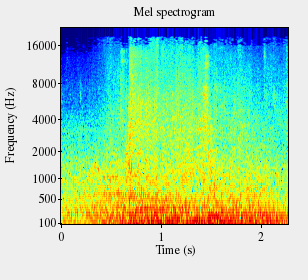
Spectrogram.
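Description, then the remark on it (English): A tank shell slams into the turret with a loud, deep boom, a sharp crack at the onset and a second burst partway through, then a heavy low rumble that holds to the end. “Baby gunned the tank back, but then another round slammed into the turret.”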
